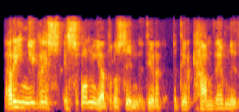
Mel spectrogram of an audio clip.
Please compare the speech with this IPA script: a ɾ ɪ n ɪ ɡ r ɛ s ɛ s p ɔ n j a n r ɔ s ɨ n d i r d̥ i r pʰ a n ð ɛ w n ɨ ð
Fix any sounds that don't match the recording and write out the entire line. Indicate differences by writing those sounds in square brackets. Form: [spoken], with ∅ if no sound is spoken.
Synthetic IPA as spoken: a ɾ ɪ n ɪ ɡ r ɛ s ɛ s p ɔ n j a [d] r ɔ s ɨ n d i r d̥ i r [kʰ] a [m] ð ɛ [v] n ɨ ð

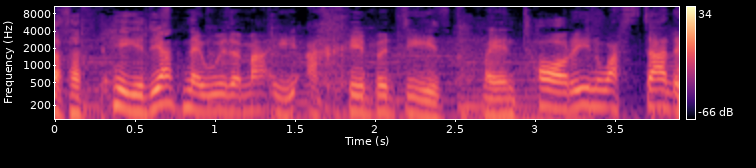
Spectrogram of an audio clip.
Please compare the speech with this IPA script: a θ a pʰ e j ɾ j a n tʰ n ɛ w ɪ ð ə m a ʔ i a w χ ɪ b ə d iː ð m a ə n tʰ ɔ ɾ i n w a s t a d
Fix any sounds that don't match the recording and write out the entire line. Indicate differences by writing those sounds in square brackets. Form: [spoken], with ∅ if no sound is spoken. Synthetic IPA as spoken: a θ a pʰ e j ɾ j a n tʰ n ɛ w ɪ ð ə m a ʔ i a [∅] χ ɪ b ə d iː ð m a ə n tʰ ɔ ɾ i n w a s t a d

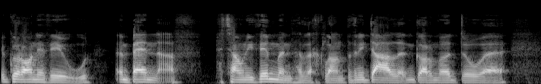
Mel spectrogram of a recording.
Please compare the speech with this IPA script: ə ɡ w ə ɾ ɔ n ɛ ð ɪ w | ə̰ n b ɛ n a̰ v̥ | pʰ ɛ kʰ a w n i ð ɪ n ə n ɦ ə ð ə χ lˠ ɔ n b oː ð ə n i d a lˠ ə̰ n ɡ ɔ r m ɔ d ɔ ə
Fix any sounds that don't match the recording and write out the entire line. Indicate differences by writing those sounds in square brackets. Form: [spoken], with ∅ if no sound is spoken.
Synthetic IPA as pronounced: ə ɡ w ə ɾ ɔ n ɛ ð ɪ w | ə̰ n b ɛ n a̰ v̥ | pʰ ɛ [tʰ] a w n i ð ɪ [m] ə n ɦ ə ð ə χ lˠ ɔ n b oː ð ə n i d a lˠ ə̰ n ɡ ɔ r m ɔ d ɔ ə

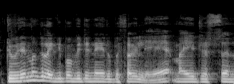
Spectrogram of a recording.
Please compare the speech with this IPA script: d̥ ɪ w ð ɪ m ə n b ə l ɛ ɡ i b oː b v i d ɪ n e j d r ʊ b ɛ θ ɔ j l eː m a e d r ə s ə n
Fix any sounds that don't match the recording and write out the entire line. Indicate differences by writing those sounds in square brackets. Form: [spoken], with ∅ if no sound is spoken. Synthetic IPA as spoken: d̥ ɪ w ð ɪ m ə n [ɡ] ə l ɛ ɡ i b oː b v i d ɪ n e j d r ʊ b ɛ θ ɔ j l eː m a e d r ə s ə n

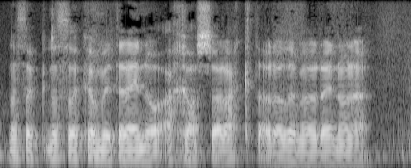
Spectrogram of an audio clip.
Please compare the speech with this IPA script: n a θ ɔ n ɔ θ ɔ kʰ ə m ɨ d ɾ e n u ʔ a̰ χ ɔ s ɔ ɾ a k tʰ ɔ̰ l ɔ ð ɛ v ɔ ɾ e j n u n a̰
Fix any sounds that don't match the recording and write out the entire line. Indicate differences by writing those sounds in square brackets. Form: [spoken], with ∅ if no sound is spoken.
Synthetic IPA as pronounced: n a θ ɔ n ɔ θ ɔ kʰ ə m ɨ d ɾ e n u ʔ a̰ χ ɔ s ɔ ɾ a k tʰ ɔ̰ [ɾ] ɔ ð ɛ v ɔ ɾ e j n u n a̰

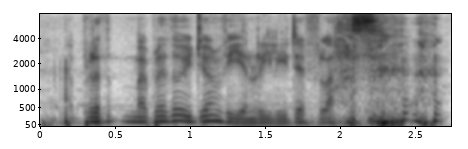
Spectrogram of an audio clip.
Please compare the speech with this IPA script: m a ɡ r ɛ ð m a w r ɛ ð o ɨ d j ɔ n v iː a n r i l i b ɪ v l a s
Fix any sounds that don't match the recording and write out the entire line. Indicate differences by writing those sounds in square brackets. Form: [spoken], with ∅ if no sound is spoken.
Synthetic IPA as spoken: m a [b] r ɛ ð m a [b] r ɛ ð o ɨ d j ɔ n v iː [ə] n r [iː] l i [d] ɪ v l a s

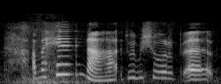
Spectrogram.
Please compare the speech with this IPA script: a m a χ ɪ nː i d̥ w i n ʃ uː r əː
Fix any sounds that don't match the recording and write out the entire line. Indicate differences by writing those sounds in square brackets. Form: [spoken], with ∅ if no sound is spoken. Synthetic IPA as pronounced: a m a [h] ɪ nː [a] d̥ w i [m] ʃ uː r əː

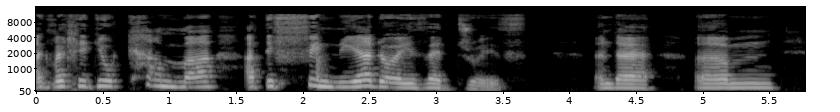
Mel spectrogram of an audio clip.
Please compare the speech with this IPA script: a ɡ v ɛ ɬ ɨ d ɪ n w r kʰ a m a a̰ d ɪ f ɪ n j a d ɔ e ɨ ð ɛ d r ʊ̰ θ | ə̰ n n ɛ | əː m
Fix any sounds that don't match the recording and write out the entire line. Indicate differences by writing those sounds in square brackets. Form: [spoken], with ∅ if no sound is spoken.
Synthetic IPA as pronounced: a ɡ v ɛ ɬ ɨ d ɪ [∅] w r kʰ a m a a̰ d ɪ f ɪ n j a d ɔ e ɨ ð ɛ d r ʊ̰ [ð] | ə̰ n [d] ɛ | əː m

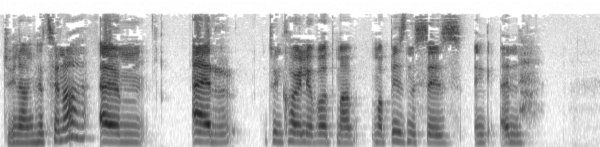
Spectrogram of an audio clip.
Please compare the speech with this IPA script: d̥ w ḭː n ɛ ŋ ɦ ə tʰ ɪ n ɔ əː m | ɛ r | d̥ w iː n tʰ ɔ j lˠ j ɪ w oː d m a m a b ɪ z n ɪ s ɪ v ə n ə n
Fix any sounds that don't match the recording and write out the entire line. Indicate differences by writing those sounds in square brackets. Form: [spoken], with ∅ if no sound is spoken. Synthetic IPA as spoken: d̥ w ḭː n [a] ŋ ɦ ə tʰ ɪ n ɔ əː m | ɛ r | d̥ w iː n [kʰ] ɔ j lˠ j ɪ [v] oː d m a m a b ɪ z n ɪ s ɪ [z] ə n ə n

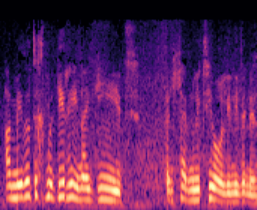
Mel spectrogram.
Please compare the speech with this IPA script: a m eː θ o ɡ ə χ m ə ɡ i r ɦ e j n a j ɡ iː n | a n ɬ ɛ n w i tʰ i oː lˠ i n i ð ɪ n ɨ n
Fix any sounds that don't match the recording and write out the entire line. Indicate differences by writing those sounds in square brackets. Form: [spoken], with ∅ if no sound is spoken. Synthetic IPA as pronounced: a m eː [ð] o [d] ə χ m ə ɡ i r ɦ e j n a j ɡ iː [d] | [ə] n ɬ ɛ n w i tʰ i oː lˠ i n i [v] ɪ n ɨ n

